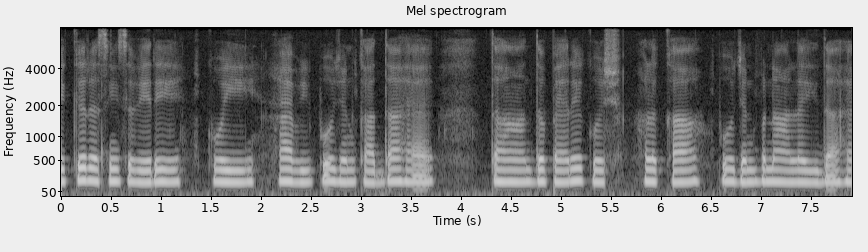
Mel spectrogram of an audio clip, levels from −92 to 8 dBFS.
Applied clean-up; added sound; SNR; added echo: none; none; none; none.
